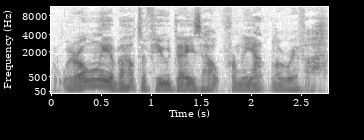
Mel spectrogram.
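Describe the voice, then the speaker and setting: A young wildling man voiced by an actor pleads in a mid-pitched, swooping voice. He is loyal and conciliatory, in dramatic game acting, with faint ambient noise. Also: lively intonation, fast, lightly acted. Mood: hopeful. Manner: conciliatory, coaxing.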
